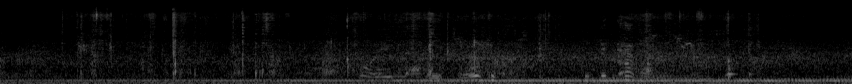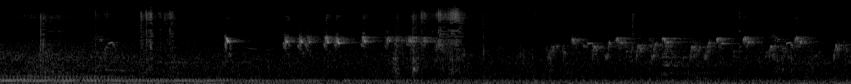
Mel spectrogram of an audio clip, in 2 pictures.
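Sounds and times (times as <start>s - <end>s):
small bird chirping: 6.4s - 7.6s, 9.4s - 13.2s, 13.9s - 17.0s.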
